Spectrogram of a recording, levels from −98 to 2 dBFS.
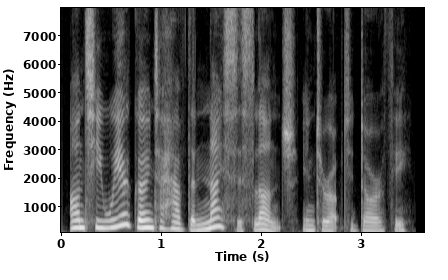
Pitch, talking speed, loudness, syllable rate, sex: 215 Hz, 180 wpm, -19 LUFS, 5.8 syllables/s, female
